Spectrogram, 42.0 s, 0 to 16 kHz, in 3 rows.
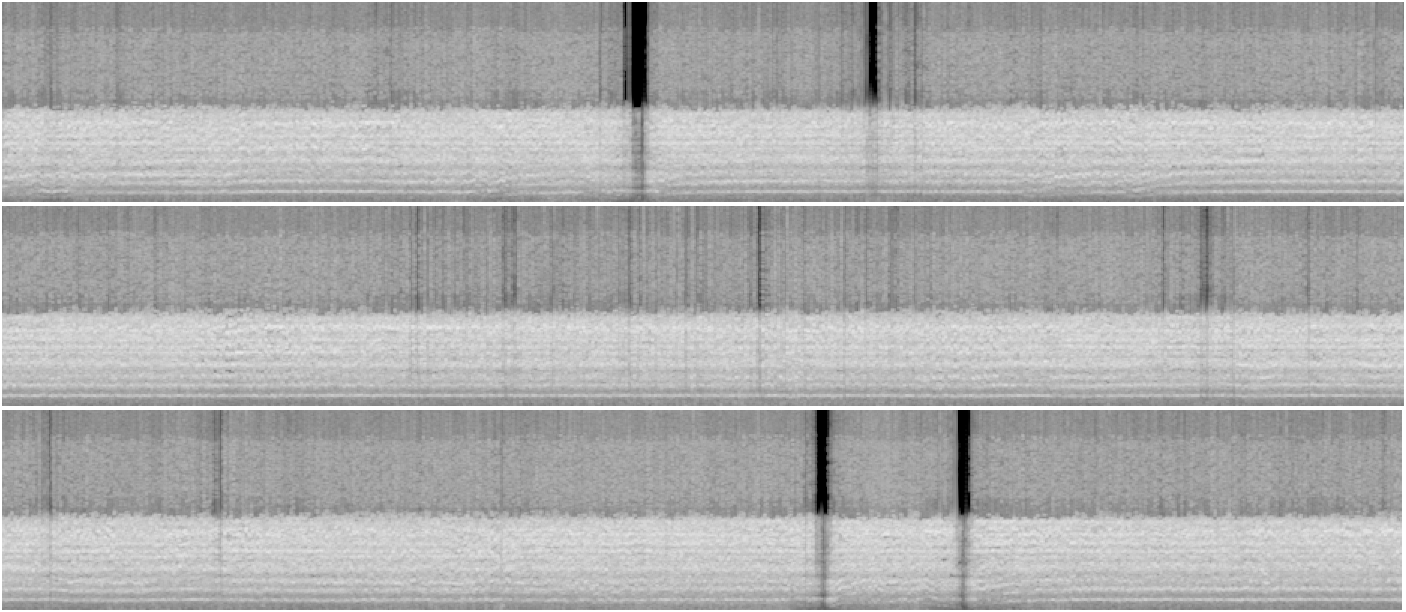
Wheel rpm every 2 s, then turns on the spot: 140, 230, 150, 140, 220, 180, 220, 230, 220, 230, 230, 220, 220, 230, 220, 220, 210, 190, 110, 210, 230.
none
